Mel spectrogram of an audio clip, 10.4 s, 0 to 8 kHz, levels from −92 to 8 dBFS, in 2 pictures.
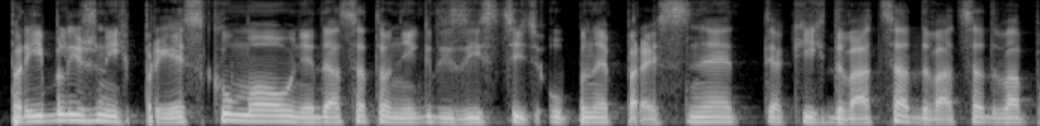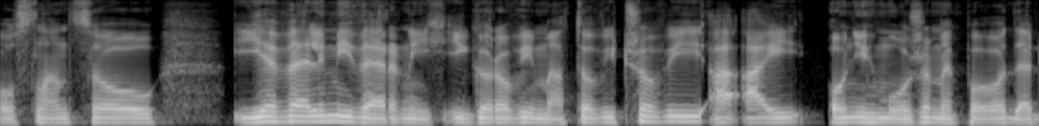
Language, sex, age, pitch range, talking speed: Slovak, male, 30-49, 100-120 Hz, 135 wpm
